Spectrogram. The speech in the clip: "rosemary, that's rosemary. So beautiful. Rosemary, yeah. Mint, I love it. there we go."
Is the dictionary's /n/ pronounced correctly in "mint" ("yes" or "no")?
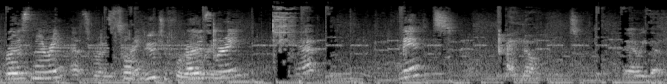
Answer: no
